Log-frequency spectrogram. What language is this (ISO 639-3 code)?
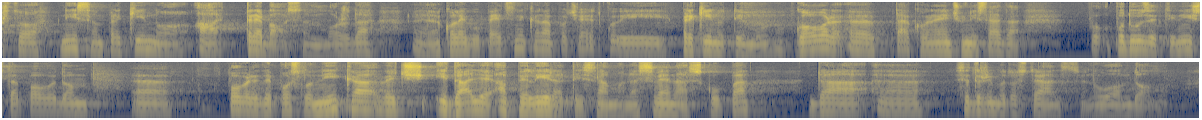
hrv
